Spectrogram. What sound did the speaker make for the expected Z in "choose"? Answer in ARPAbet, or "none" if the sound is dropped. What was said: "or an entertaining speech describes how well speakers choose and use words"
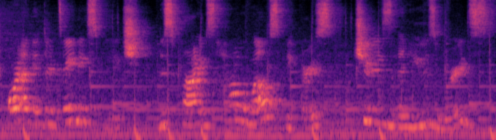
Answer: Z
